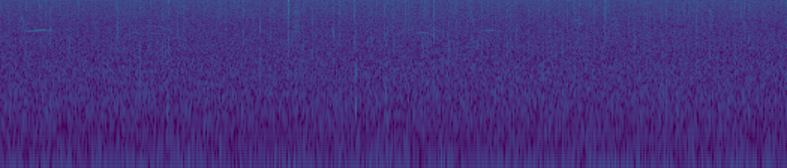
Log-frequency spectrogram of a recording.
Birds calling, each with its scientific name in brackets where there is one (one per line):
Warbling White-eye (Zosterops japonicus)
